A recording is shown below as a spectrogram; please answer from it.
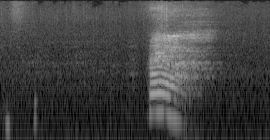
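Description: A woman's breathy sigh, falling in pitch, about a second in and lasting half a second.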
